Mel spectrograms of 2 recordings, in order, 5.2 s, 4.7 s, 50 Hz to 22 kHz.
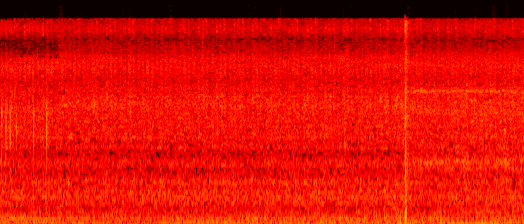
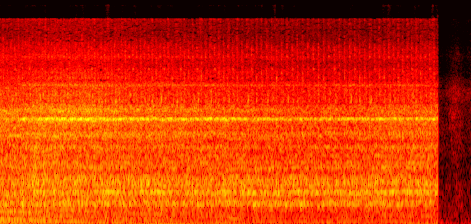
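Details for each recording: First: Toyota Vios 2007 at idle with AC running, after compressor replacement, flush of all refrigerant lines, new filter-drier and expansion valve; original belt kept. Steady idle with smooth hiss, no knocks or squeal; compressor and engine normal. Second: 2007 Toyota Vios, idling with AC on, before compressor replacement: constant high-pitched whine over the idle until shutdown, from a noisy AC compressor pulley set; compressor to be removed for checking.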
